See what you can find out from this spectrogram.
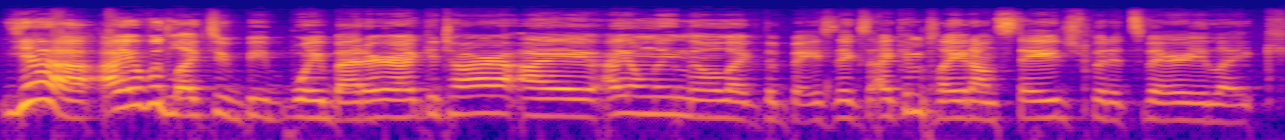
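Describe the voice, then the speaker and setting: A young woman from Sweden speaks English, talking about her music in a relaxed, upbeat way. Her voice sits in an ordinary middle range. She laughs easily between answers. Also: medium pitch. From Stockholm, Sweden. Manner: upbeat, chatty, quick laughter. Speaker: musician guest. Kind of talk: casual interview chat.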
